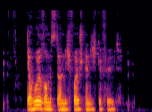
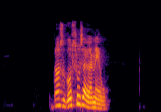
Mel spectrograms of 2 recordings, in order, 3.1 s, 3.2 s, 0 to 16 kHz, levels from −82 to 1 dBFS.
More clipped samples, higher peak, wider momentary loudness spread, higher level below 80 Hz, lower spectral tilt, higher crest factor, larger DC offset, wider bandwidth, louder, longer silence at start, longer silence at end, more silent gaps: neither; about the same, -2 dBFS vs -2 dBFS; first, 11 LU vs 7 LU; first, -40 dBFS vs -64 dBFS; first, -7.5 dB/octave vs -5.5 dB/octave; about the same, 16 dB vs 18 dB; neither; first, 11.5 kHz vs 8 kHz; about the same, -18 LUFS vs -16 LUFS; second, 0.55 s vs 1.05 s; second, 0.7 s vs 1.1 s; neither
